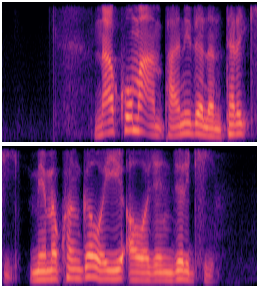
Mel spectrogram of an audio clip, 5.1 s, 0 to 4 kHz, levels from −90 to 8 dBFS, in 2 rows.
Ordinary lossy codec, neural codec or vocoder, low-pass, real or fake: none; codec, 16 kHz in and 24 kHz out, 0.9 kbps, LongCat-Audio-Codec, fine tuned four codebook decoder; 3.6 kHz; fake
